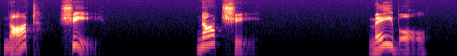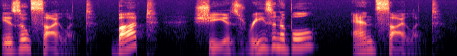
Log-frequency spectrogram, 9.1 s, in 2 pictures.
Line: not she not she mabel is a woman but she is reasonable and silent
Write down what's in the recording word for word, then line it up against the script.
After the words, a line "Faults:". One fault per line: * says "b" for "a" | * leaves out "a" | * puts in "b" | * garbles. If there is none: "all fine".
not she not she mabel is a silent but she is reasonable and silent
Faults:
* says "silent" for "woman"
